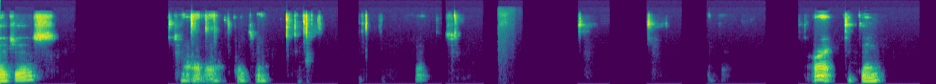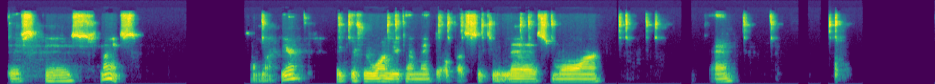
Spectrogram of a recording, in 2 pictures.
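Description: A young man talks calmly into a microphone, with pauses.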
